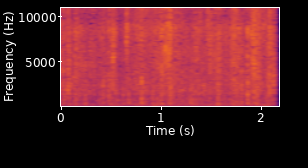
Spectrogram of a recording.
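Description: Light rain pattering softly and steadily.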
